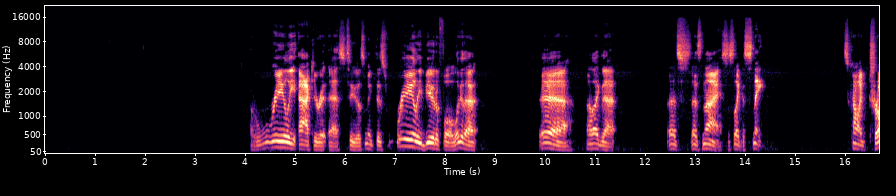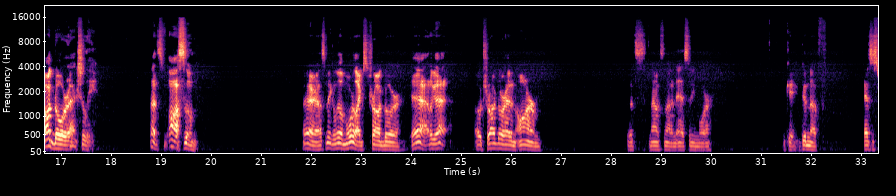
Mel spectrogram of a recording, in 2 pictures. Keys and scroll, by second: 1.2-2.1 typing, 28.8-29.5 typing.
